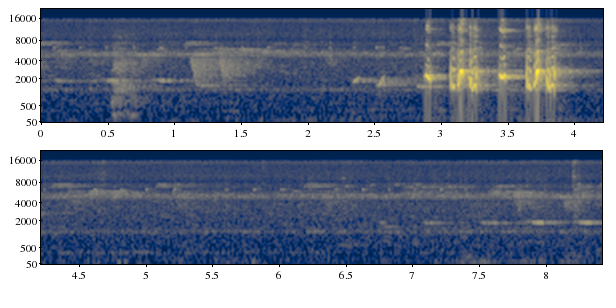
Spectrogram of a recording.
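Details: Bulbul song during southern Thai counter-singing with a caged lure bird: two loud, harsh, bursting phrases in quick succession after a few faint soft notes, then quiet with occasional distant chirps.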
